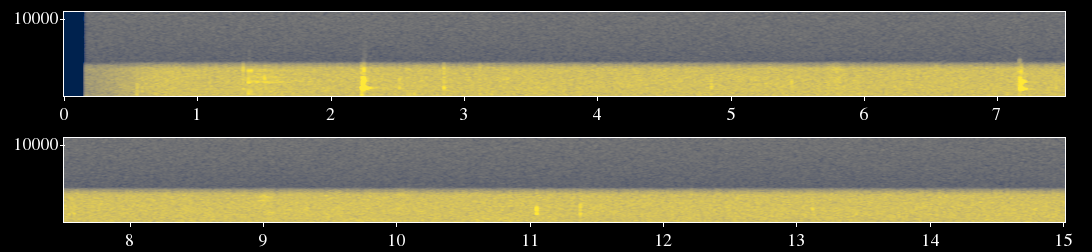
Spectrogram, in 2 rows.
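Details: Hiccups (described as 'poor baby'), recorded 12-07-07: two or three brief, sharp, isolated hiccups spaced several seconds apart in a quiet room.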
